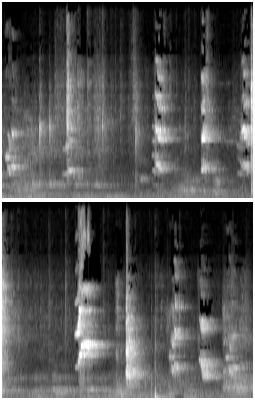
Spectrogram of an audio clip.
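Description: A bird giving harsh squawking calls, repeated roughly once a second. The loudest and longest call comes about two-thirds of the way through.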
